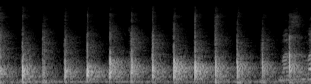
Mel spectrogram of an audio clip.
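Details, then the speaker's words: Rhythmic hollow claps about 140 a minute from cupped hands striking the chest, demonstrated for loosening sticky phlegm in cough, colds or lung illness, for children or adults; chest percussion (chest clapping). "Step number two, chest clapping. Ganito. Oo. Chest clapping. Kailangan parang cup yung dalawang kamay ninyo."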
